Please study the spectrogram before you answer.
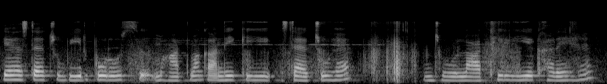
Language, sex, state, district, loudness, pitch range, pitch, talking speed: Hindi, female, Bihar, Gaya, -25 LUFS, 190-205 Hz, 200 Hz, 150 wpm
